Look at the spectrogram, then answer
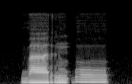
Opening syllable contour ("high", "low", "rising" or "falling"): low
